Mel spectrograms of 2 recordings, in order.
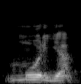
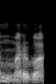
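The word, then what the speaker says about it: مروة: जैसे कि लफ्ज है जो है ना मरवा, सफा मरवा, मरवा को मोरिया या मूरा जो है ना पढ़ लिया जाए।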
